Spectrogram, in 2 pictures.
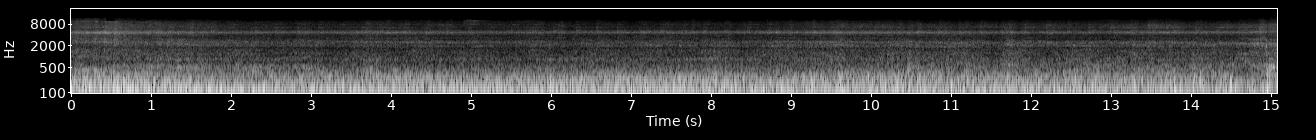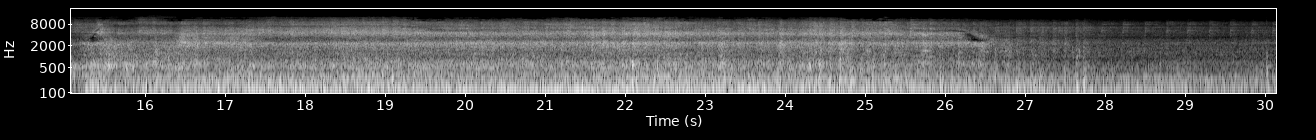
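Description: Grain train hopper wagons rolling past close by, a continuous rumble and clatter of wheels on rail. From about halfway it is louder, with a steady high-pitched ringing over the rumble until near the end, when the train draws away.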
